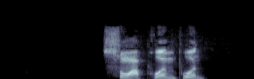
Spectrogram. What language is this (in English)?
Min Nan Chinese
